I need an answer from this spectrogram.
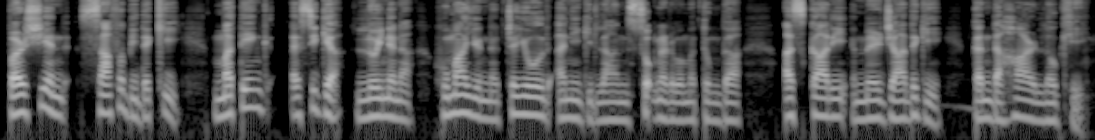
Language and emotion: Manipuri, neutral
